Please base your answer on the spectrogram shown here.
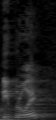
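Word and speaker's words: de Broglie: यहां पे एक इंसान आया, नाम डिब्रॉय, स्पेलिंग अलग है, प्रोनाउंसिएशन है डिब्रॉय।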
